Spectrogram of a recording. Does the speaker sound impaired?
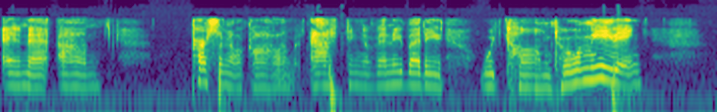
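Yes: cleft lip and palate, severe.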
